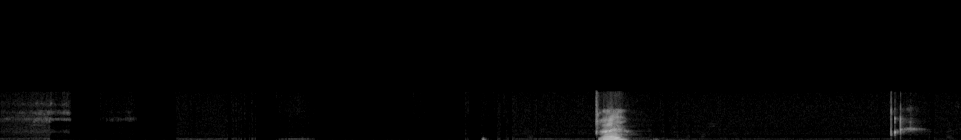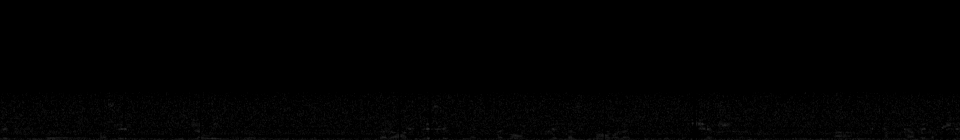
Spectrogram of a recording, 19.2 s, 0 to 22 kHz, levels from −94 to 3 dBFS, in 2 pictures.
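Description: No technical faults can be heard anywhere in the speech. It carries the sound of G.722 wideband telephone coding at 64 kbit/s, with the band ending at about 7.7 kHz and any codec hiss in the upper band faint at most.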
